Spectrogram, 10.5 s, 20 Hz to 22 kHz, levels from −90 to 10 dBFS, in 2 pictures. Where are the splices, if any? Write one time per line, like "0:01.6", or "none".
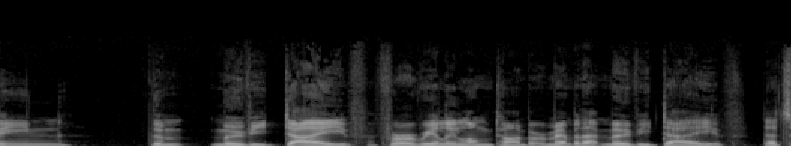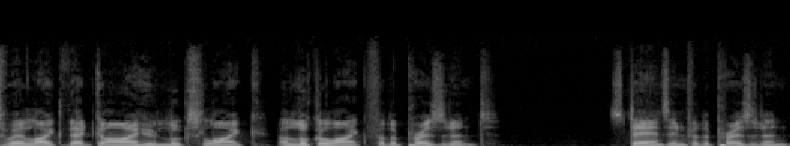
0:01.3
0:05.0
0:07.1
